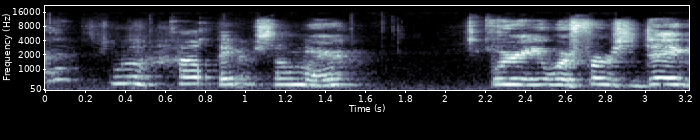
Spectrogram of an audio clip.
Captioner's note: none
